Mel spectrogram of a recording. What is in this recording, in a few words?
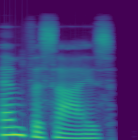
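"emphasise", English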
